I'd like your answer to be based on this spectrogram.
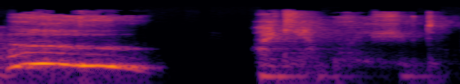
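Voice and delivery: high gasp, then a breathy whisper; shocked, whispered disbelief. Shown as a demonstration. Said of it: "you're like, gasps".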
